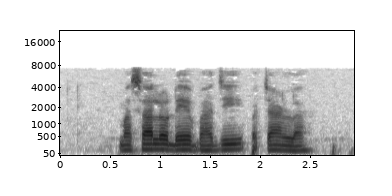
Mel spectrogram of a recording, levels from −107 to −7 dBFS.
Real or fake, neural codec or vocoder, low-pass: real; none; 7.2 kHz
